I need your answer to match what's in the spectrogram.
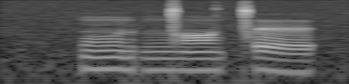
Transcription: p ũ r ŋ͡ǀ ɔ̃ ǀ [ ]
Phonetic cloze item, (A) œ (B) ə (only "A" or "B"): A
